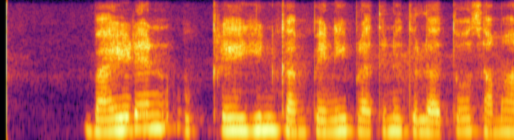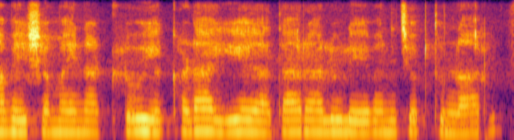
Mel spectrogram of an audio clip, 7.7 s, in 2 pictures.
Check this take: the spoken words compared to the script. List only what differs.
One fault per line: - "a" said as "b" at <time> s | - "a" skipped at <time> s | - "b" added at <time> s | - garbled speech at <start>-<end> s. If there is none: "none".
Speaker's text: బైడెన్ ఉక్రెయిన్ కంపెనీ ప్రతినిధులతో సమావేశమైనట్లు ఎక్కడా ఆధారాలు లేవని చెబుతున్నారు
- "ఏ" added at 5.6 s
